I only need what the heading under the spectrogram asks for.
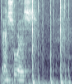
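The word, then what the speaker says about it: SOS: ऐसा वर्ड है कि एस ओ एस अभी देखें एस ई ई एस तो ये बेसिकली जो स्टार्टिंग है वो जाहिर है कि इसकी वोवेल साउंड से हो रही है एस ओ एस तोकि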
